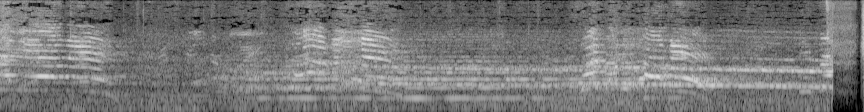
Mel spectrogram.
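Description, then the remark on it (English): Several emergency vehicle sirens wail and overlap, their rising and falling tones sounding continuously for several seconds over a busy, noisy street background before cutting off abruptly. “sirens in the background.”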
